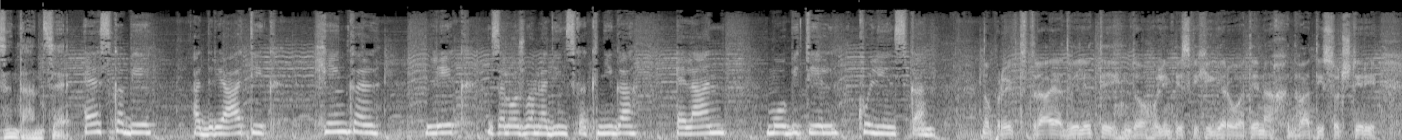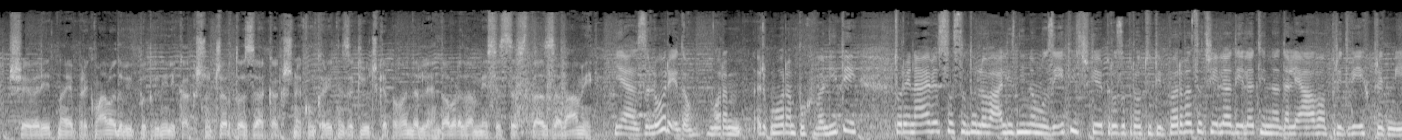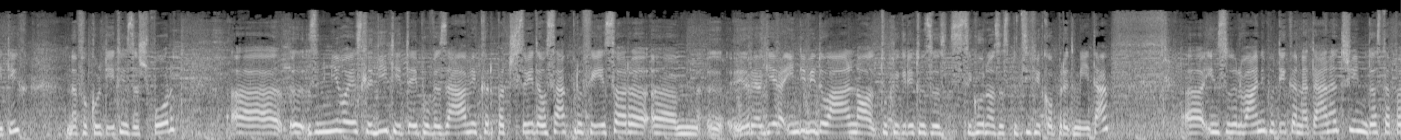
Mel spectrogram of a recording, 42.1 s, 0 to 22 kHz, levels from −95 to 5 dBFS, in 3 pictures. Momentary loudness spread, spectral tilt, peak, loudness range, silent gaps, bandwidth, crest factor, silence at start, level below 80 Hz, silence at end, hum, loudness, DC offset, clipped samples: 5 LU; -4.5 dB/octave; 0 dBFS; 2 LU; none; 16.5 kHz; 10 dB; 0 s; -28 dBFS; 0 s; none; -11 LUFS; 0.6%; under 0.1%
